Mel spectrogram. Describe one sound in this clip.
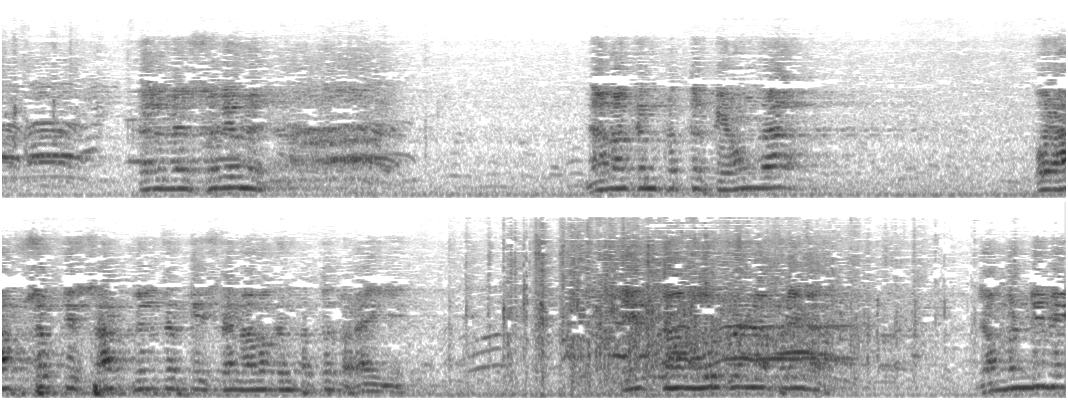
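A man speaks forcefully through a loudspeaker, in bursts with pauses.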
